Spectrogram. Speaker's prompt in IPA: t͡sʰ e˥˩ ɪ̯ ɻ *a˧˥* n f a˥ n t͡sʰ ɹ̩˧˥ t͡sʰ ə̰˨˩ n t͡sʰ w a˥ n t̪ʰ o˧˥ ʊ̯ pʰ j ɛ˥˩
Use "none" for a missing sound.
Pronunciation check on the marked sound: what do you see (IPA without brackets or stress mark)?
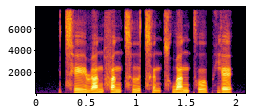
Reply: a˥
